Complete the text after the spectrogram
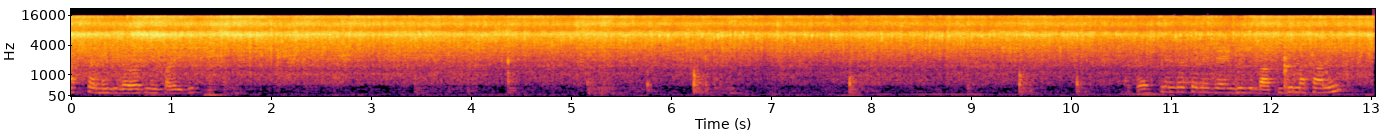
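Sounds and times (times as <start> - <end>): sauce sizzling in a pan: 0.0 - 13.0
spatula scraping a pan: 1.2 - 7.2.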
